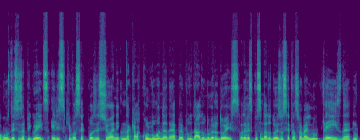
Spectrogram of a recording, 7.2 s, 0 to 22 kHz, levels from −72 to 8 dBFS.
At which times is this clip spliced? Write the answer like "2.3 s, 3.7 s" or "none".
1.3 s, 5.2 s, 5.8 s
